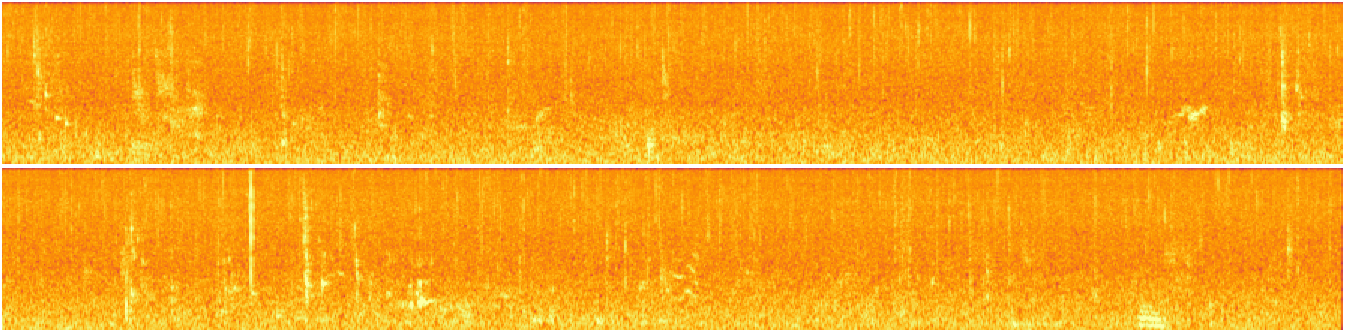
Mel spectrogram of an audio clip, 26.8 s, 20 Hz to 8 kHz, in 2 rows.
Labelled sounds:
1.8	2.1	fish, 0.84 to 1.2 kHz
11.7	12.1	fish, 0.78 to 1.1 kHz

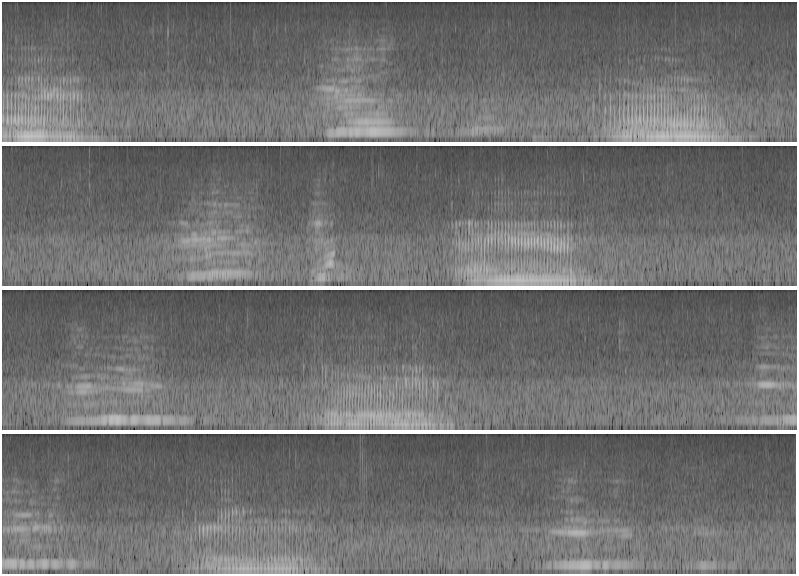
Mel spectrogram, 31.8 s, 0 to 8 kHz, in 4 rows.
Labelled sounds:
0.4	0.6	humpback whale, 0.81 to 1.2 kHz
3.1	3.8	humpback whale, 0.78 to 3.1 kHz
6.5	7.0	humpback whale, 1.3 to 2.6 kHz
9.7	10.4	humpback whale, 0.78 to 2.5 kHz
11.0	11.3	humpback whale, 1.2 to 1.6 kHz
12.4	13.5	humpback whale, 0.78 to 1.6 kHz
16.5	17.5	humpback whale, 0.78 to 3.1 kHz
23.4	24.1	humpback whale, 0.78 to 3.1 kHz
25.8	26.1	humpback whale, 0.78 to 1.1 kHz
29.3	29.8	humpback whale, 0.78 to 1.2 kHz

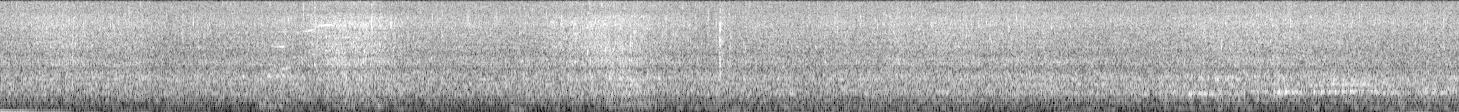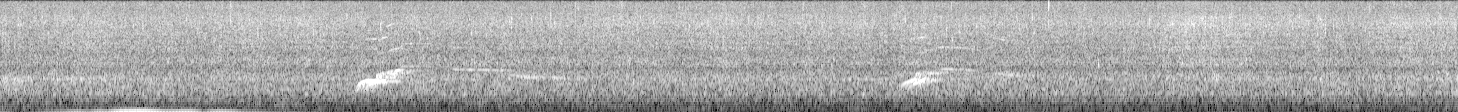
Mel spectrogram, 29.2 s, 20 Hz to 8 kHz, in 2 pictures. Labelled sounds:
18.2	19.4	humpback whale, 0.78 to 3.1 kHz
19.7	20.0	humpback whale, 0.81 to 0.97 kHz
23.7	24.8	humpback whale, 0.78 to 2.4 kHz

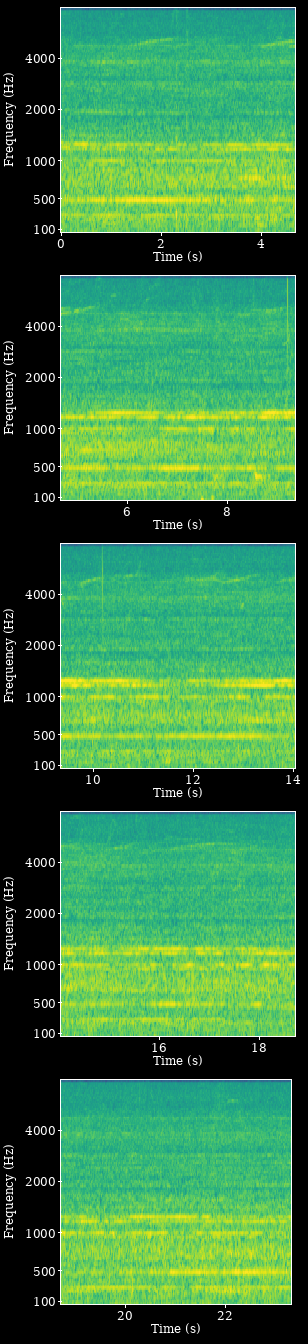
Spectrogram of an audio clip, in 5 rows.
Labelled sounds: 1.3	2.3	killer whale, southern resident, whistle, 4.6 to 8.0 kHz
4.0	5.5	killer whale, southern resident, 4.5 to 8.0 kHz
8.1	9.3	killer whale, southern resident, 1.2 to 8.0 kHz
9.6	11.2	killer whale, southern resident, 4.4 to 8.0 kHz
11.8	15.6	killer whale, southern resident, 4.5 to 8.0 kHz
16.2	17.5	killer whale, southern resident, 4.5 to 8.0 kHz

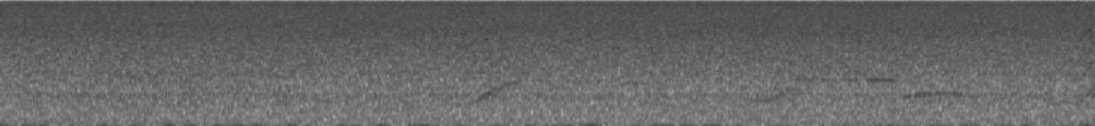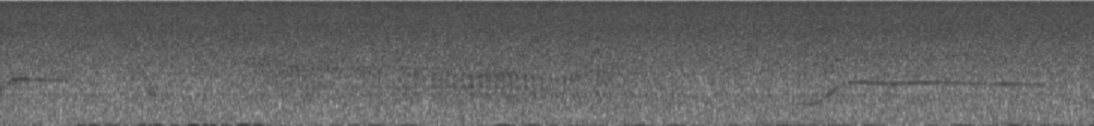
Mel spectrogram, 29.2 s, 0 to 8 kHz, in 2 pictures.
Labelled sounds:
6.5	7.0	humpback whale, 0.80 to 1.1 kHz
10.6	10.8	humpback whale, 1.1 to 1.2 kHz
14.5	15.0	humpback whale, 0.80 to 1.2 kHz
25.9	26.3	humpback whale, 0.99 to 1.1 kHz

